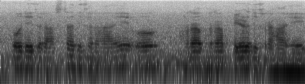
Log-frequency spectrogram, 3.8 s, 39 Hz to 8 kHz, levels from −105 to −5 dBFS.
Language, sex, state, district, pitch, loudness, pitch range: Bhojpuri, male, Uttar Pradesh, Gorakhpur, 105 Hz, -19 LUFS, 100-105 Hz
